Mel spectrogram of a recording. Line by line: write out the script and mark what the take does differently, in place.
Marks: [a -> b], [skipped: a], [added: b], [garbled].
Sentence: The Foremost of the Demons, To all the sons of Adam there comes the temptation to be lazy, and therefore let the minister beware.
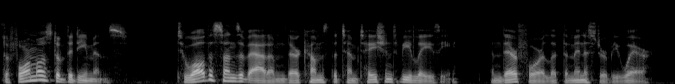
The Foremost of the Demons, To all the sons of Adam there comes the temptation to be lazy, and therefore let the minister beware.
